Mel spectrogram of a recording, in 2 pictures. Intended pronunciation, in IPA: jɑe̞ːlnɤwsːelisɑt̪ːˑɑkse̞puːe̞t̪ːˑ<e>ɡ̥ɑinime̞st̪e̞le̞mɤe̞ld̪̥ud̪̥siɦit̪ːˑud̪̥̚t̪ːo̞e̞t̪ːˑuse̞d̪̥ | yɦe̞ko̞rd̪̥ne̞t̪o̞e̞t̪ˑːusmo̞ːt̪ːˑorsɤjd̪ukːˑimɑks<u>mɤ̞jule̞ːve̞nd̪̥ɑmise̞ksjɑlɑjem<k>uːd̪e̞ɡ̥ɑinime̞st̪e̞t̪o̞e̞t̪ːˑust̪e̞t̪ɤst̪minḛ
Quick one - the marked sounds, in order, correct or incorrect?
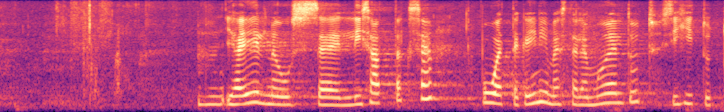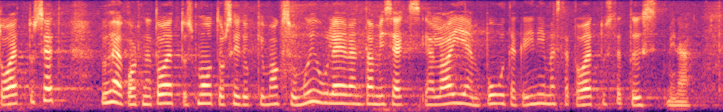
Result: correct, correct, incorrect

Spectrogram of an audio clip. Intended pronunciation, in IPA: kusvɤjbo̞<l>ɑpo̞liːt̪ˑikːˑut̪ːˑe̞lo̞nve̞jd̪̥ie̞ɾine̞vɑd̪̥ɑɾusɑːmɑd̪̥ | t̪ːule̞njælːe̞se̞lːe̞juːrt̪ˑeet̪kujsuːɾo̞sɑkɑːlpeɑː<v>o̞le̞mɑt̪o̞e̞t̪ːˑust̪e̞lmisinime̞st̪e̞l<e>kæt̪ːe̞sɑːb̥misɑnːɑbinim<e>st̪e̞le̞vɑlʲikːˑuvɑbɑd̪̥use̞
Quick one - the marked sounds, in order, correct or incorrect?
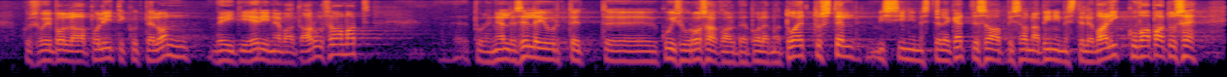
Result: incorrect, incorrect, correct, correct

